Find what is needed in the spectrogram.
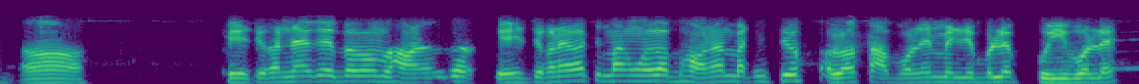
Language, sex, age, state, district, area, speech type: Assamese, male, 18-30, Assam, Majuli, urban, conversation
